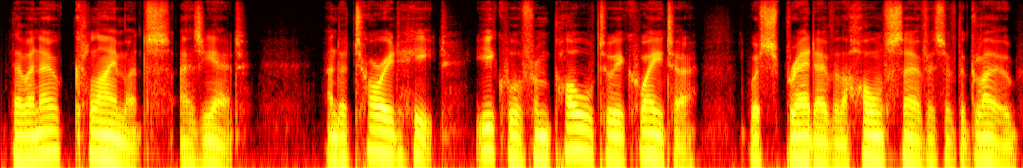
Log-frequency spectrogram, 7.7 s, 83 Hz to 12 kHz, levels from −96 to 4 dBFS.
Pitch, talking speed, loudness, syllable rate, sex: 100 Hz, 190 wpm, -17 LUFS, 6.0 syllables/s, male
